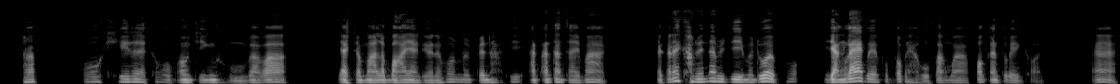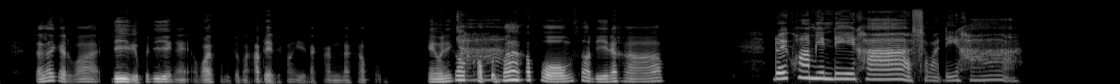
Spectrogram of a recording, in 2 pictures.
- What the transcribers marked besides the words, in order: none
- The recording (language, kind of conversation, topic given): Thai, advice, ทำอย่างไรให้ผ่อนคลายได้เมื่อพักอยู่บ้านแต่ยังรู้สึกเครียด?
